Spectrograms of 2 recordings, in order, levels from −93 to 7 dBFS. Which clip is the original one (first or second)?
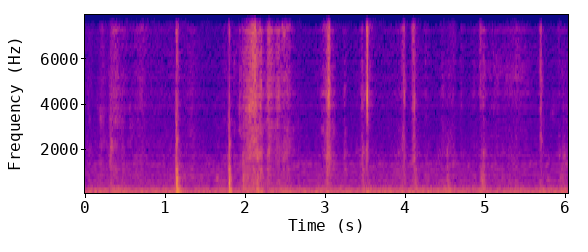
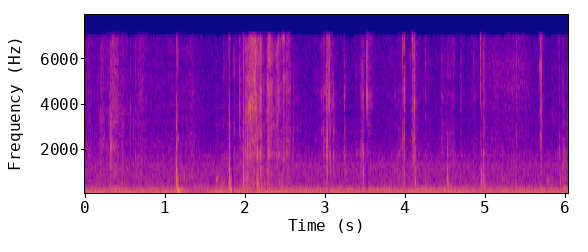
second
